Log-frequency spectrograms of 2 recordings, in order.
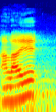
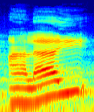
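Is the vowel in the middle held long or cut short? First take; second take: short; long. First: The middle vowel is cut short. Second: The middle vowel is drawn out long. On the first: The speaker calls it wrong. "jangan alai" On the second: The speaker calls it right.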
